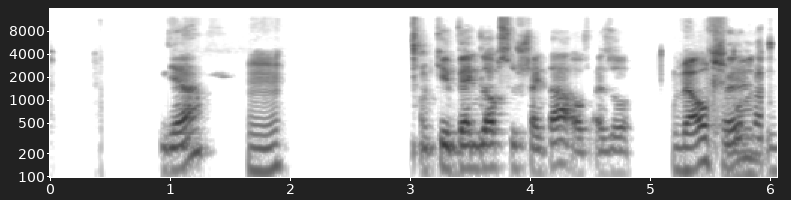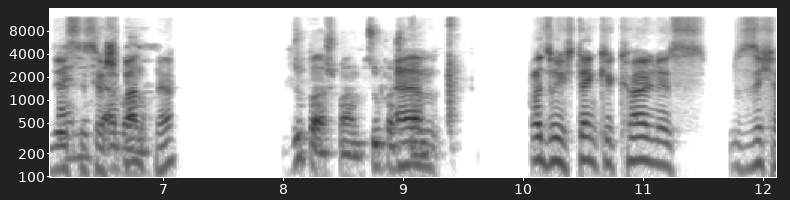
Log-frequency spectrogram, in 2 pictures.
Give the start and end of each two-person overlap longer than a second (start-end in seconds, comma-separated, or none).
5.5-6.9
